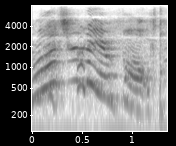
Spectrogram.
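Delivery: high, loud mock outrage; hammed-up indignant shout; angry retort. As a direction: yell the blame back. Snapping at apologetic stitcher.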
